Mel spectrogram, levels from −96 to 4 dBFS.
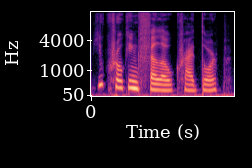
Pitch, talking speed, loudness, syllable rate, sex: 220 Hz, 165 wpm, -18 LUFS, 5.5 syllables/s, female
